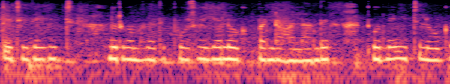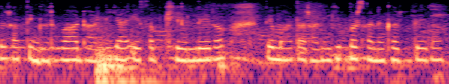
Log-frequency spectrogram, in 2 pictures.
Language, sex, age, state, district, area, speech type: Dogri, female, 18-30, Jammu and Kashmir, Kathua, rural, spontaneous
